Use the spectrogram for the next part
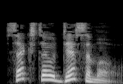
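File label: "sextodecimo", British English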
